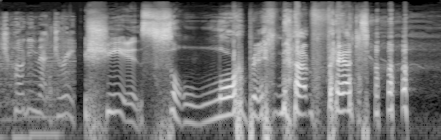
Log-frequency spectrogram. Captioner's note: laughs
